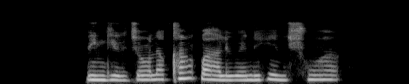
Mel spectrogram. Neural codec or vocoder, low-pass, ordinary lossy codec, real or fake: codec, 16 kHz in and 24 kHz out, 1.1 kbps, FireRedTTS-2 codec; 7.2 kHz; Opus, 64 kbps; fake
